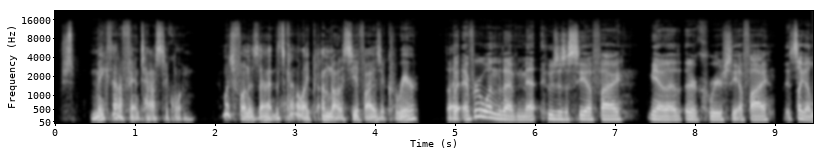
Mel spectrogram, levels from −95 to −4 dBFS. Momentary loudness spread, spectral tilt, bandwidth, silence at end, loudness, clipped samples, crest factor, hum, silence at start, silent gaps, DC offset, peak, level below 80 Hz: 8 LU; -4.5 dB/octave; 15.5 kHz; 0 s; -23 LUFS; under 0.1%; 18 dB; none; 0.1 s; 4.55-4.72 s; under 0.1%; -4 dBFS; -74 dBFS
